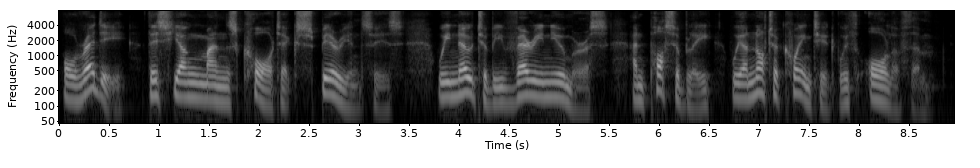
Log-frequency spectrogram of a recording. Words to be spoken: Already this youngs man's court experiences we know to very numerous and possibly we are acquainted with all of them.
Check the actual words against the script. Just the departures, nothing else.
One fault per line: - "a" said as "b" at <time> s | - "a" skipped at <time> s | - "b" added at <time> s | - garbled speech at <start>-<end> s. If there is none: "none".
- "youngs" said as "young" at 1.1 s
- "be" added at 4.3 s
- "not" added at 6.9 s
